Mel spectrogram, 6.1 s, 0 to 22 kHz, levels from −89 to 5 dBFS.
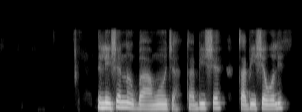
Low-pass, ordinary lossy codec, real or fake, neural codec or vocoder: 7.2 kHz; none; fake; codec, 24 kHz, 0.9 kbps, DualCodec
